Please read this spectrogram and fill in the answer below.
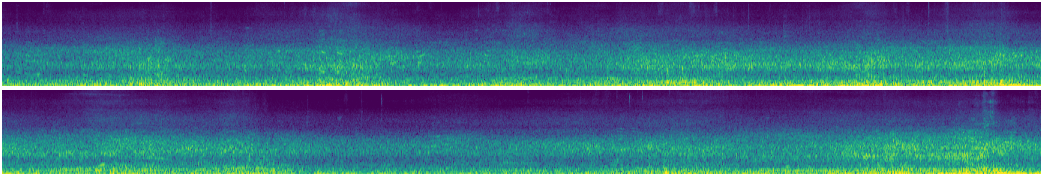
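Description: Road traffic on a wide city avenue: cars driving past with a steady rumble of engines and tyres, swelling as vehicles go by, about four seconds in and again around twelve seconds.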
